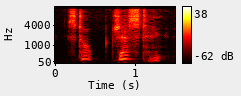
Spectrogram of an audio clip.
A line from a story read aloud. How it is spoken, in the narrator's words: said Prince Andrei sadly and seriously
